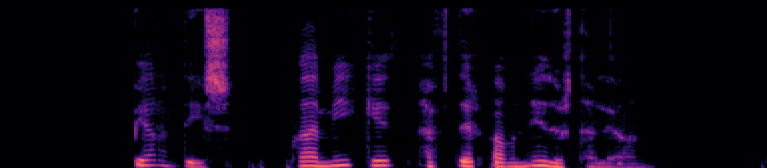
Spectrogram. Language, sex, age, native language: Icelandic, female, 20-29, Icelandic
